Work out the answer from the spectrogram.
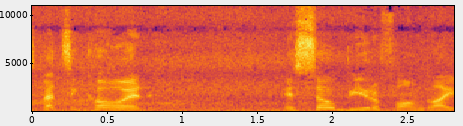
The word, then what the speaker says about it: Betws-y-coed: Christy says, Betws-y-coed is so beautiful.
